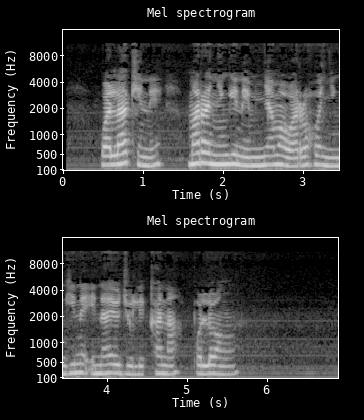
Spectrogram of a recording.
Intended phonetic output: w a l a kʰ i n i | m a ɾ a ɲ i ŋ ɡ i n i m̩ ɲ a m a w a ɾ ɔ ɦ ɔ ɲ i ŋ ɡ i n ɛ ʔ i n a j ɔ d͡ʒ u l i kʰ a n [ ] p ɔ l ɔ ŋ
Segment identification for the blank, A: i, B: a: B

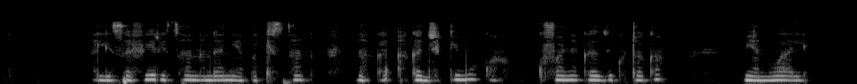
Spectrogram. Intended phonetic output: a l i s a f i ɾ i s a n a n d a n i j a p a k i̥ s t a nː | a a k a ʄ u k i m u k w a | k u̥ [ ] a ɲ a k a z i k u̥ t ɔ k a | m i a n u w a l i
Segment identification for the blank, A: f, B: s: A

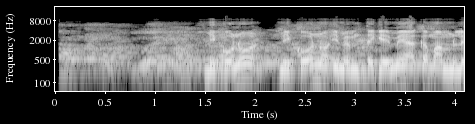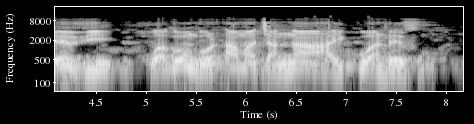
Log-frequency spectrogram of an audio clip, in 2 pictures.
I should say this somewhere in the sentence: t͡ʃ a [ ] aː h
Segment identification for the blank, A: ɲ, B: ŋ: B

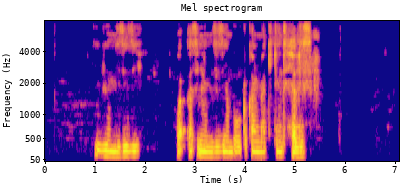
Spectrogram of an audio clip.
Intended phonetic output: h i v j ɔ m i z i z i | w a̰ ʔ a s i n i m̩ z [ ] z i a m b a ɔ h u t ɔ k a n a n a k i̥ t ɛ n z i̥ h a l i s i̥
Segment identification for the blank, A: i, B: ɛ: A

